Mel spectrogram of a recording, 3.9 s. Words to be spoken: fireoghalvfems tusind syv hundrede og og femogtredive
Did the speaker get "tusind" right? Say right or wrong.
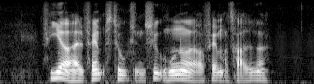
right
